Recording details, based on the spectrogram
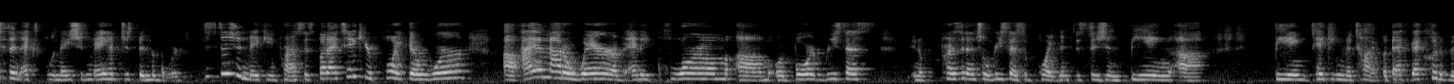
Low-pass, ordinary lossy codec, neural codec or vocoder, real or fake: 7.2 kHz; MP3, 48 kbps; codec, 44.1 kHz, 7.8 kbps, Pupu-Codec; fake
